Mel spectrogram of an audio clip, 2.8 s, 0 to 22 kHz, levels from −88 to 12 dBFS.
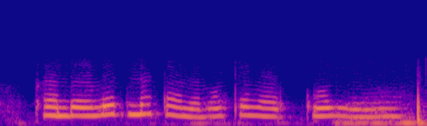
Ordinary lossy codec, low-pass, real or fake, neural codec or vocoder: Opus, 16 kbps; 3.6 kHz; fake; codec, 44.1 kHz, 1.7 kbps, Pupu-Codec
